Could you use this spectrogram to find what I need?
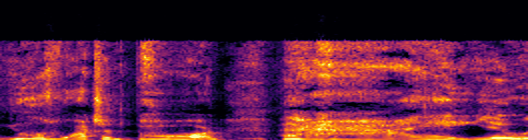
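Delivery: high-pitched imitation of a girlfriend's outburst; hysterical mock accusation.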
